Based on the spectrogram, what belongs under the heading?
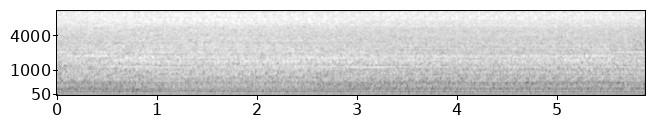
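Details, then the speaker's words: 2013 BMW 328i E93 with the N52 six-cylinder, after replacing the valve cover because a damaged CCV diaphragm caused a loud belt-like screech at idle: now a steady, smooth, quiet idle with no screech or whistle. "See how she runs. Perfect. No more idle issue. And nice and quiet."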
